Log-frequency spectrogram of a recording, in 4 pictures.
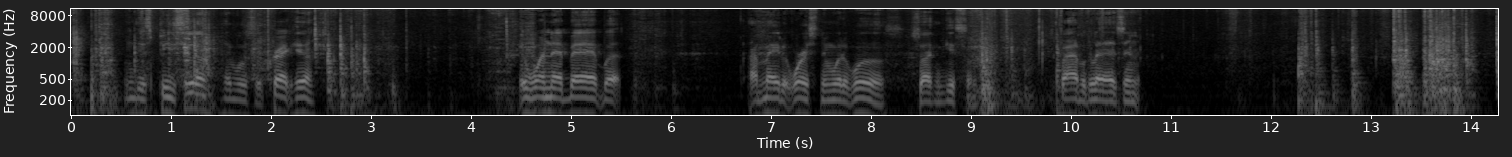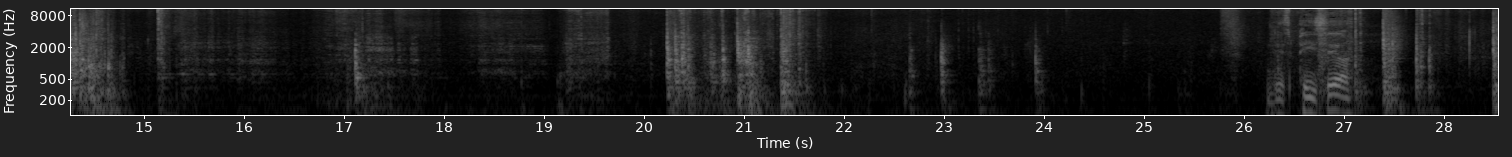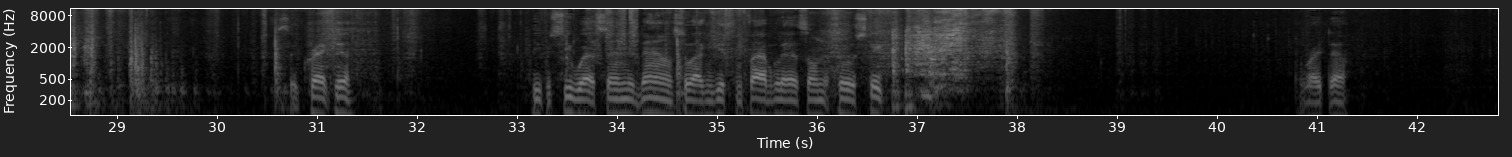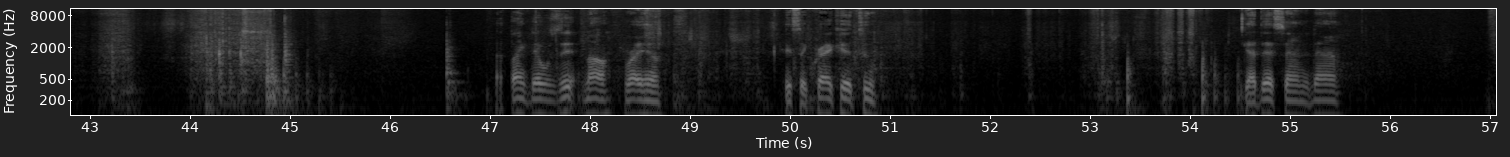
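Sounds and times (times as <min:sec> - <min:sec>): plastic rubbing and scraping: 0:00.0 - 0:04.9, 0:11.5 - 0:22.0, 0:25.9 - 0:38.4, 0:41.1 - 0:45.5, 0:47.4 - 0:54.6
plastic pieces thudding and scraping: 0:12.1 - 0:15.6.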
